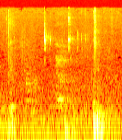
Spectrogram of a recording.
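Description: Faint handling noise at a table: a few small clicks, then a louder thump near the end.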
